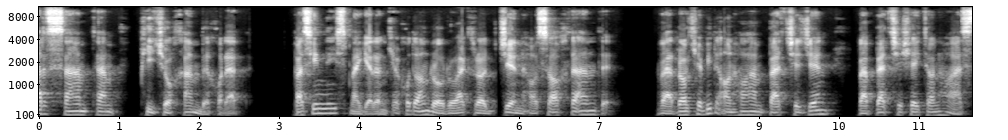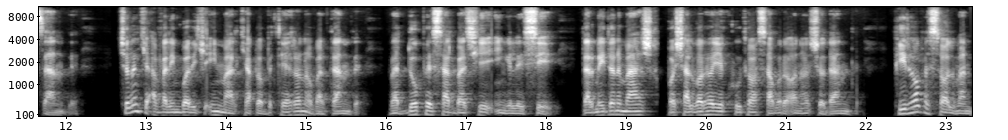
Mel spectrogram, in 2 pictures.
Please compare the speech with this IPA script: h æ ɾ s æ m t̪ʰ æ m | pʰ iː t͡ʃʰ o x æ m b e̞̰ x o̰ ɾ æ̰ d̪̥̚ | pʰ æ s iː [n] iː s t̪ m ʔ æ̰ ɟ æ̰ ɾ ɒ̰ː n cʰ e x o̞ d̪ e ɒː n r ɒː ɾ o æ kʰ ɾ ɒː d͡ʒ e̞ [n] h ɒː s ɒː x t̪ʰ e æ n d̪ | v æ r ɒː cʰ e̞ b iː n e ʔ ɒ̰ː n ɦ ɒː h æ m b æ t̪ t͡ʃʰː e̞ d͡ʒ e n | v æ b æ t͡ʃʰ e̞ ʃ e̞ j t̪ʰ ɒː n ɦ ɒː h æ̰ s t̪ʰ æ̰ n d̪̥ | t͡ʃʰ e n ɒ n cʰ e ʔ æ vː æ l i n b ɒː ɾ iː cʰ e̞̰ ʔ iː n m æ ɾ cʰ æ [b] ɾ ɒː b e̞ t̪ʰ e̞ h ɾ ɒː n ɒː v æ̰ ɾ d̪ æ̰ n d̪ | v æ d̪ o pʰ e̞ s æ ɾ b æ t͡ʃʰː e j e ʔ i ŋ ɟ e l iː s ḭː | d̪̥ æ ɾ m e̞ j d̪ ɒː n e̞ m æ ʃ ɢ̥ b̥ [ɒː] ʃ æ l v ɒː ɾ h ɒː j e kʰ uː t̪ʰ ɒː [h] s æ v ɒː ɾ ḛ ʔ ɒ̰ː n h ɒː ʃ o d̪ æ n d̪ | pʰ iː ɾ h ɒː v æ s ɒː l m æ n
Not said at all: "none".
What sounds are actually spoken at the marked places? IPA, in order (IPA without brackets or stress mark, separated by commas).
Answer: nː, n, b, ɒː, h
